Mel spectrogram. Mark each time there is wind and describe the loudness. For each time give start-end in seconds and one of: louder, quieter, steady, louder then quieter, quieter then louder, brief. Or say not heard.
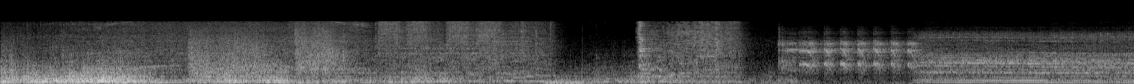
0.0-8.2 quieter.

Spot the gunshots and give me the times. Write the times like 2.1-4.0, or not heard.
1.9-3.6.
